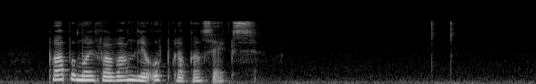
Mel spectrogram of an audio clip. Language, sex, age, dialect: Faroese, female, 61+, Suðurstreymoy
